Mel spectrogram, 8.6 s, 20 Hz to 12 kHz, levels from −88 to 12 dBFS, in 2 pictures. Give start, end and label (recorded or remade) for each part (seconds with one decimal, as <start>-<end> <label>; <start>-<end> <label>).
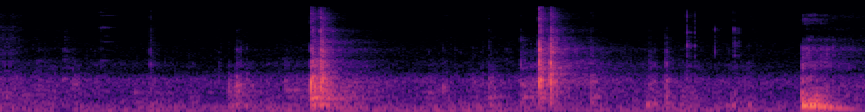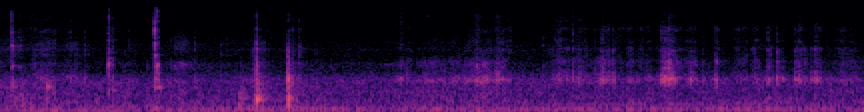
0.0-8.6 recorded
